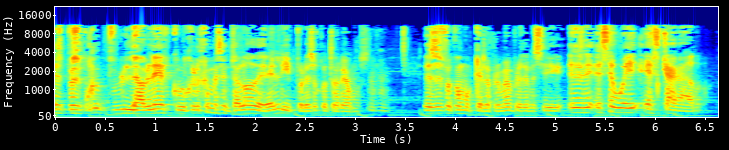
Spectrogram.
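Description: A man with a Mexican accent talks at a very fast pace and medium pitch. His pitch varies in an ordinary way over noticeable background noise. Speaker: podcast co-host. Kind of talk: casual chat.

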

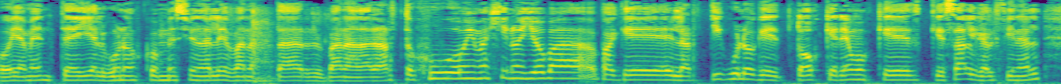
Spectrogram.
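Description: A man speaks with a Chilean accent. His pitch is high for a man, and his pace is fairly quick. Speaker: podcast host. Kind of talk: casual interview.

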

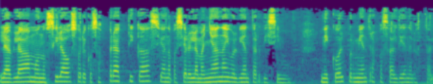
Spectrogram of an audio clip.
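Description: A woman talks at a very fast pace in a fairly low pitch. Her intonation is monotone and flat. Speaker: podcast narrator. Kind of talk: scripted narration.

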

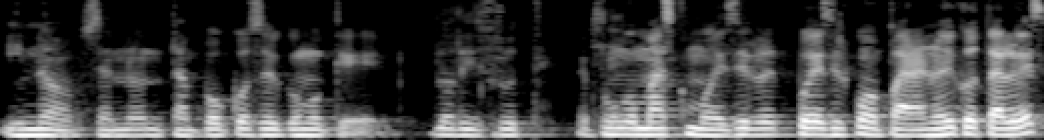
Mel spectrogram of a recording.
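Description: A man speaks at a medium pitch in a flat monotone, with hardly any pauses. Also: fairly quick pace. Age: 30s. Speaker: podcast co-host, digital creator. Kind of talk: casual chat.

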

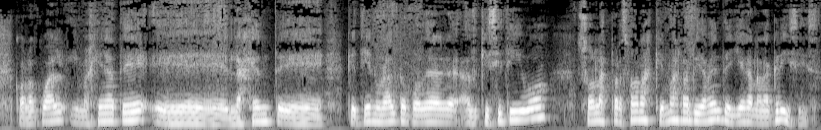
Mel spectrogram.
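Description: This man's voice has a dark, mellow tone, a fairly high pitch, lively intonation and very even loudness at a moderate pace. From Argentina, Buenos Aires. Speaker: philosophy professor and author on Kabbalah. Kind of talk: radio interview. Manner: hesitant fillers and repetitions.

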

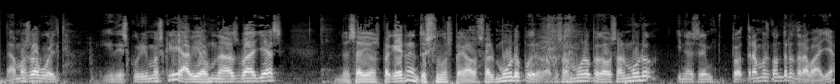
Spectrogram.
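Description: A man talks very fast over noticeable background noise. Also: medium pitch for a man, lively intonation. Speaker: football supporters' group radio host. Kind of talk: casual chat.

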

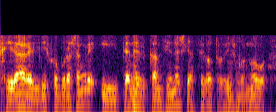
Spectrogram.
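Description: A man speaks while noticeable background noise carries on. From Spain, Madrid (Carabanchel). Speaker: rock singer. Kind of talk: casual chat. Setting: office.

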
